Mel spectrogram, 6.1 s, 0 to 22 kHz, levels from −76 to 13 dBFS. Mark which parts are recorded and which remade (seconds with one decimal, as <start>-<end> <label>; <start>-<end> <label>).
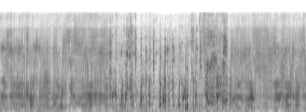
0.0-2.2 remade; 2.2-4.6 recorded; 4.6-6.1 remade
